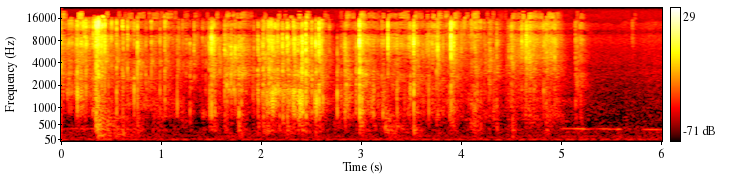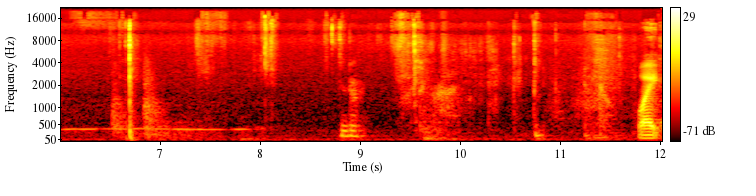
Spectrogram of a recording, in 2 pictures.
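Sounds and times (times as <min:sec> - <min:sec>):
foil wrapper crinkling and tearing: 0:00.0 - 0:05.2.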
